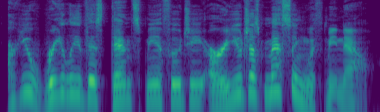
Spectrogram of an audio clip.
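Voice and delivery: high-pitched, exasperated outburst; red-faced, high-voiced indignant demand. A narrator's reading. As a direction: demand an answer, worked up and incredulous. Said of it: "Her face going red ... demanding".

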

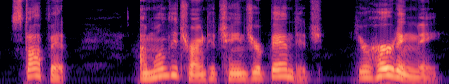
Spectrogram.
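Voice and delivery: high, loud cry of protest; pained protest. Acted. Rian protests while Azula grips her arm, high and loud. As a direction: plead loudly while being hurt. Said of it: "her friend's protest".

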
